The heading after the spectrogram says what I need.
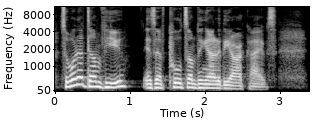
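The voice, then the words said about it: Slightly strained voice. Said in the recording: “my voice is a little bit strained at the moment”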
